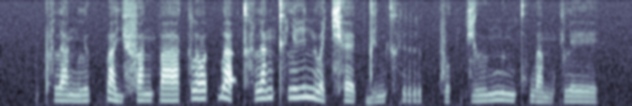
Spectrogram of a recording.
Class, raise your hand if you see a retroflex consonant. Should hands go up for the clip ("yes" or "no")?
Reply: no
